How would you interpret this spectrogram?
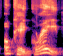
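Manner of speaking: an encouraging, upbeat acknowledgment. Retold or imitated. Manager coaching the young guy, upbeat. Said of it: "you gotta be upbeat".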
